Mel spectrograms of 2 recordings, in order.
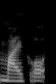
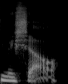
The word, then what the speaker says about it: Michel: I'm like, it's not Michael, it's Michel.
